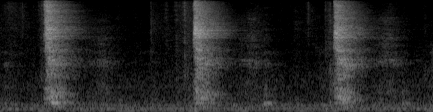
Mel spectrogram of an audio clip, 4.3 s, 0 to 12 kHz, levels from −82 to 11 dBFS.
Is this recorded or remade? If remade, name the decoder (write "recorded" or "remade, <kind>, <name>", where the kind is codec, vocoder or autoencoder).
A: recorded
